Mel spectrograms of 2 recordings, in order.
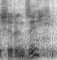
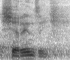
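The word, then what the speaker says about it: Shirintzi: Sharenzi. Initial what? Sharenzi.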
